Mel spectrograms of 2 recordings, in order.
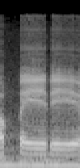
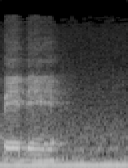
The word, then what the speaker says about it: PAYDAY: DAY 2 นะ ฮะ ต้อง อ่าน ว่า เปเด เว้ย ออ เปเด เออ เกม ปล้น ธนาคาร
